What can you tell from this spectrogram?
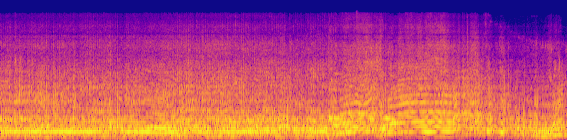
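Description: Drag-racing sport motorcycle's engine held at high revs during a burnout, a steady high engine note that drops off about two and a half seconds in. From about five seconds in the engine revs up and down in rising sweeps as the bike pulls away.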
